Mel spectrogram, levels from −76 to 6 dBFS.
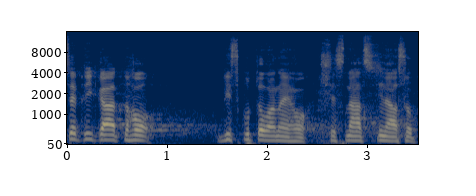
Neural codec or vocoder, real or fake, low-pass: codec, 44.1 kHz, 3.4 kbps, Pupu-Codec; fake; 14.4 kHz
